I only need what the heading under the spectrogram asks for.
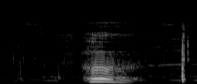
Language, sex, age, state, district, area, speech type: Santali, male, 60+, West Bengal, Purba Bardhaman, rural, read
